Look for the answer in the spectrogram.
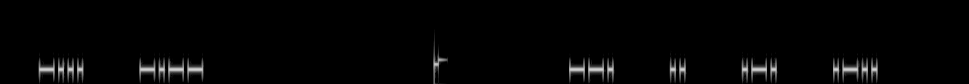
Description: Morse code, heard as a keyed tone, about 25 wpm, spaced as for 12 wpm, 700 Hz. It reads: BY GIRL
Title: 4x Character Spacing - Top 500 Words - 25wpm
